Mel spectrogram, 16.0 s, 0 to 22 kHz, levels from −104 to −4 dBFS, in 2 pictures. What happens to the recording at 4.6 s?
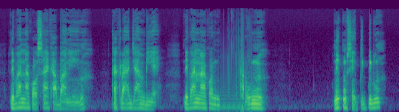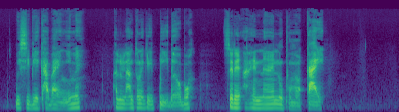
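At 4.6 s the speech is inside an intermittent contact fault running from 4.27 to 5.03 s, just after "na kor". A loose cable or plug breaks the signal path, so the sound cuts out for about 505 ms, with crackle where the contact opens and closes and faint hiss left in the gap. The crackling edges and residual hiss set it apart from a clean digital dropout, which falls to silence without that scratchy transition.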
